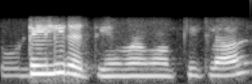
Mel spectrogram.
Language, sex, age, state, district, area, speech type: Hindi, female, 30-45, Madhya Pradesh, Chhindwara, urban, conversation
